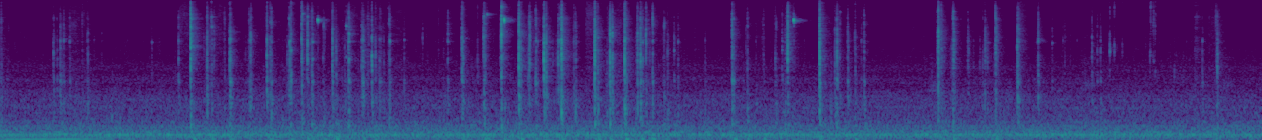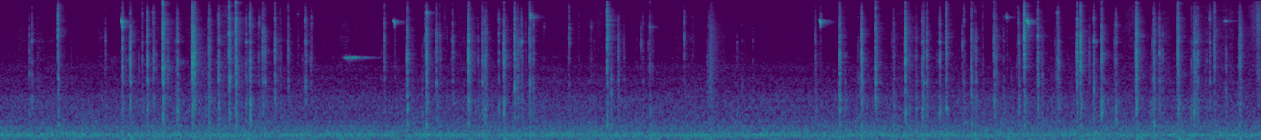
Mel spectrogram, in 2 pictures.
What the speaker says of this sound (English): let me type this into the chat window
